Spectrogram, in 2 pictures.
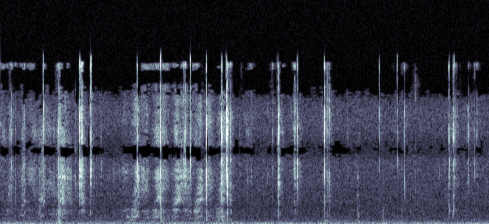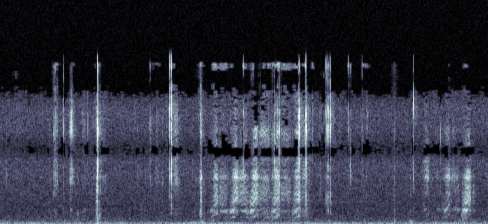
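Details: An enraged large giant harvester ant (Messor arenarius), attacking a water feeder whose smell changed, gripping its edge with its mandibles and moving its abdomen, stridulates in faint, rapid scratchy clicks, an alarm signal for nest defence.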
